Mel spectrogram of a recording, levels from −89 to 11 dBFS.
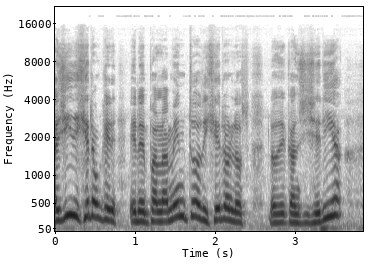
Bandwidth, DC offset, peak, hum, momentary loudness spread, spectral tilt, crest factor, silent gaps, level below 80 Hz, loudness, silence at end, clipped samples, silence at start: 11.5 kHz; under 0.1%; 0 dBFS; none; 5 LU; -7 dB/octave; 10 dB; none; -34 dBFS; -11 LUFS; 0 s; under 0.1%; 0 s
